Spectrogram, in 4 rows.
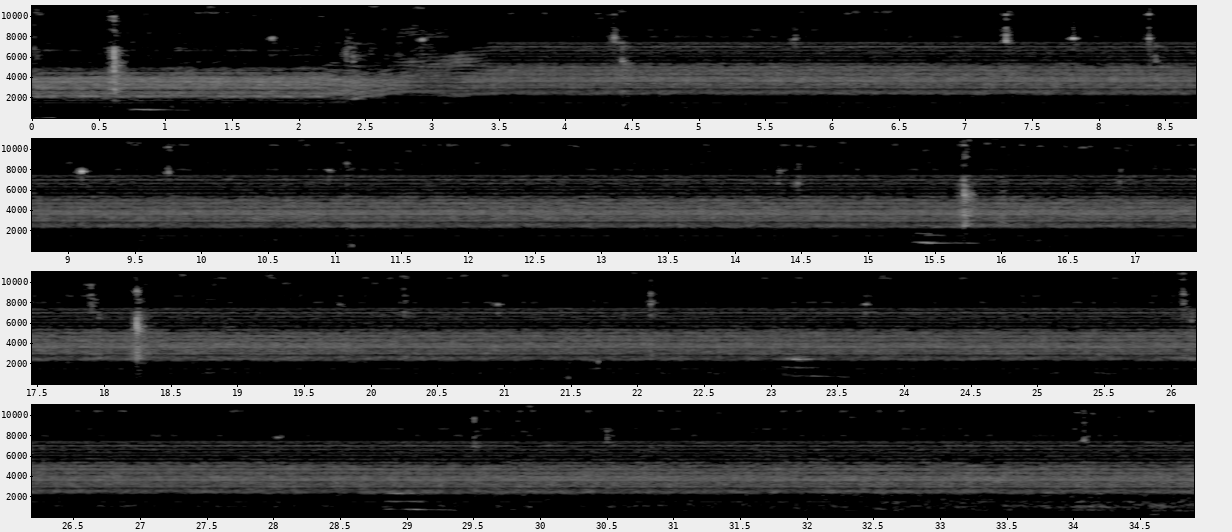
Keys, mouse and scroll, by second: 0.6 middle click, 1.0 scroll up 1, 1.8-2.5 drag, 2.9-4.6 drag, 5.7-7.5 drag, 7.8-8.6 drag, 9.1-9.9 drag, 10.9 click, 14.3 click, 15.7 middle click, 16.0 scroll down 1, 16.9-17.7 drag, 17.7-18.1 scroll up 1, 18.2-19.0 middle drag, 19.8-20.4 drag, 20.9-22.3 drag, 23.7-26.3 drag, 28.0-29.7 drag, 30.5-34.3 drag.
